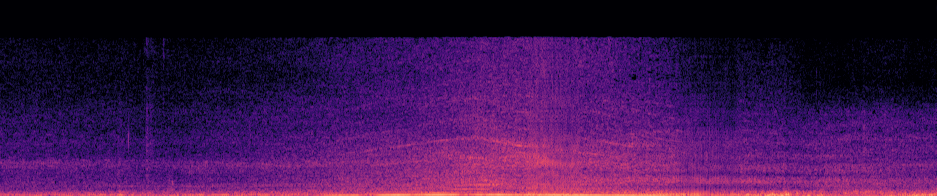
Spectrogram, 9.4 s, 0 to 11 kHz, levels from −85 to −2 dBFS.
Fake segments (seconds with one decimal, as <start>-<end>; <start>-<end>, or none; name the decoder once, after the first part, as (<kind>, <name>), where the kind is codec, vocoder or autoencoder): 5.3-5.8 (vocoder, WaveNeXt); 6.8-7.4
